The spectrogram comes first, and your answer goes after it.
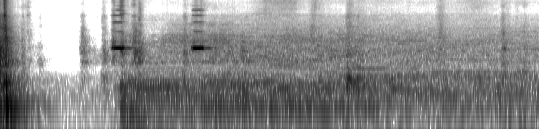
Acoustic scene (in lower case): kitchen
